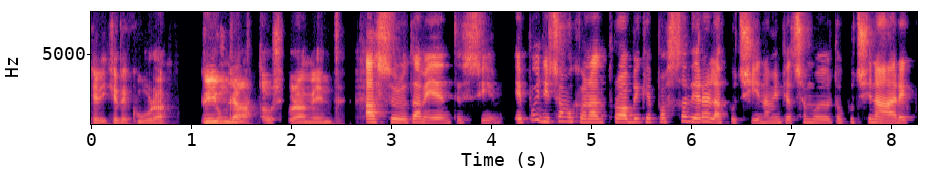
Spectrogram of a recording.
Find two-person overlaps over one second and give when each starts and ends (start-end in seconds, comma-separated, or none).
none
